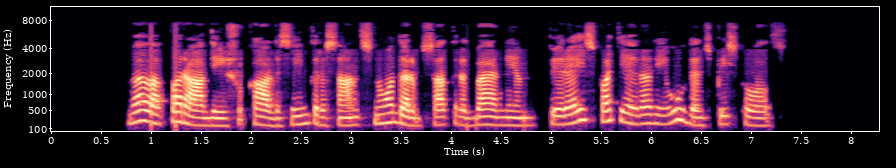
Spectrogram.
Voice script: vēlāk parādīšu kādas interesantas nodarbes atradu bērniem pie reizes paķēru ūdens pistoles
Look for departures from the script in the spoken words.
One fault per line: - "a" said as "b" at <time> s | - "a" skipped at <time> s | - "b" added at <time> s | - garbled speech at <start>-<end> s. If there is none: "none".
- "arī" added at 6.0 s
